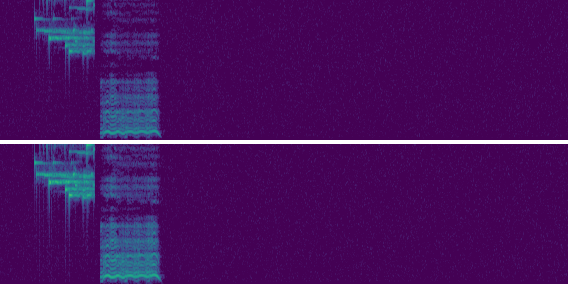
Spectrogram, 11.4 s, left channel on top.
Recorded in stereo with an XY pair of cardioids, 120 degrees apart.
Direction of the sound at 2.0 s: 40° right.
